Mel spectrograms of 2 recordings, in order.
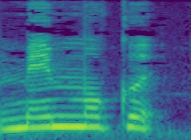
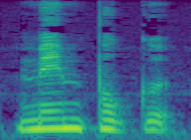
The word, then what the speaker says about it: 面目: 其实这个词是有两种发音的。既可以念 “memog”，也可以念 “membog”。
